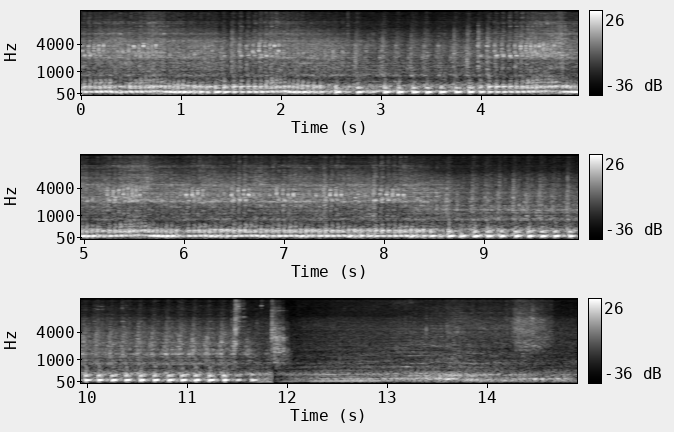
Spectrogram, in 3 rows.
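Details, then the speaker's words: Connecting rod knock on a Motoposh Pinoy125 small single used for water delivery, heard after a tune-up: hard, regular clatter of about three or four knocks a second over the exhaust. Engine to be torn down before other parts are damaged. "So mga idol, meron tayo ditong bibiyakin na makina kasi yung connecting rod niya maingay na. Ito yung tunog ng makina niya."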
